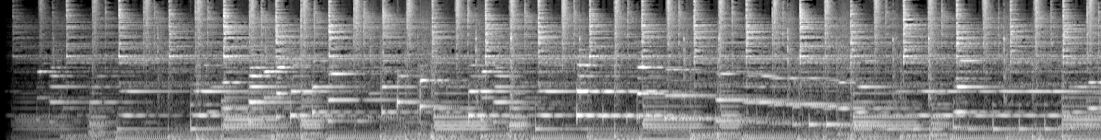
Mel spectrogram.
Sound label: quartet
